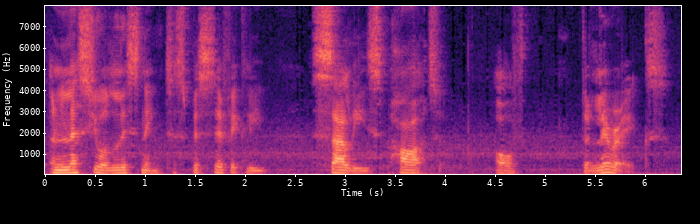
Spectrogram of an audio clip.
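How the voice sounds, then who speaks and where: A man's voice: medium pitch, flat delivery, measured pace, a bit bright, a little hiss or hum, rough recording. A man co-hosting a review podcast, talking through details in a casual fan discussion.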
